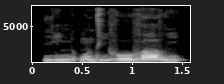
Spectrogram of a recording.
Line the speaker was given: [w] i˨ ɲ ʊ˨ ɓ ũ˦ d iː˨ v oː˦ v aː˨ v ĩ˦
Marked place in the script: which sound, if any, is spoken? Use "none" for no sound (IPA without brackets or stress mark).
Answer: j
